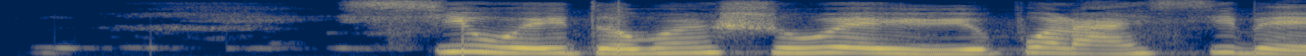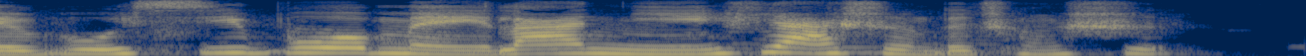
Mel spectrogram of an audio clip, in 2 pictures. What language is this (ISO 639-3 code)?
zho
